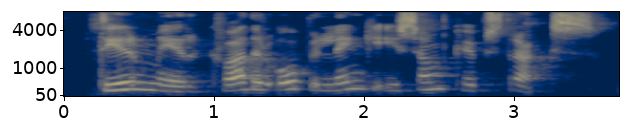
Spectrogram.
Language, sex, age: Icelandic, female, 40-49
